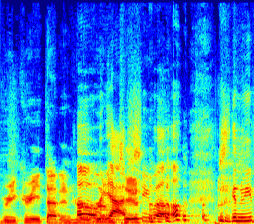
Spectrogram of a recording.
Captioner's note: laughs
